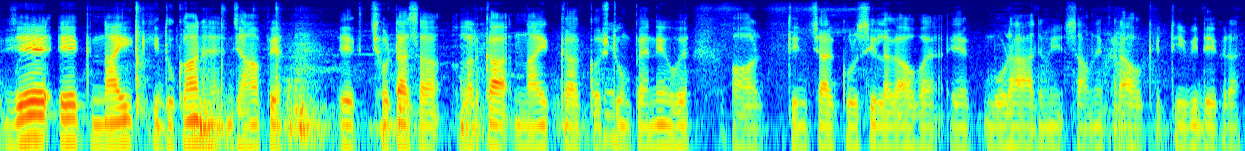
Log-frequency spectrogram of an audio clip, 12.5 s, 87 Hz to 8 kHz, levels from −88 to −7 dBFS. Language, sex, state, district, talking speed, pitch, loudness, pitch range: Hindi, male, Bihar, Supaul, 165 wpm, 90 Hz, -30 LUFS, 90-100 Hz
